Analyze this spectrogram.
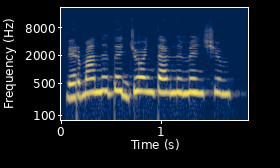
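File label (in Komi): верманныд-ӧ дзоньтавны менсьым, Komi, female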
